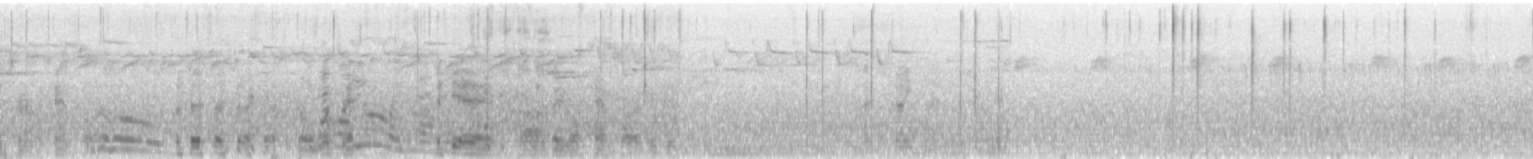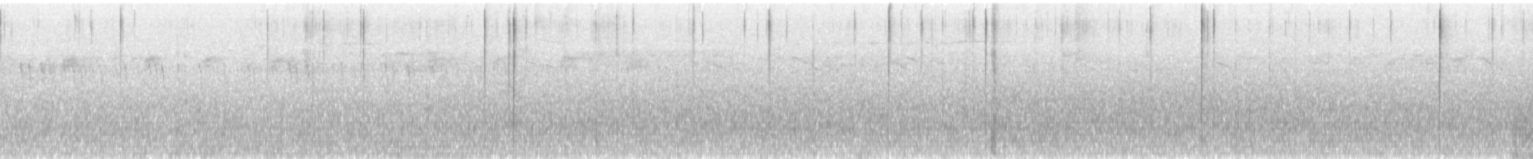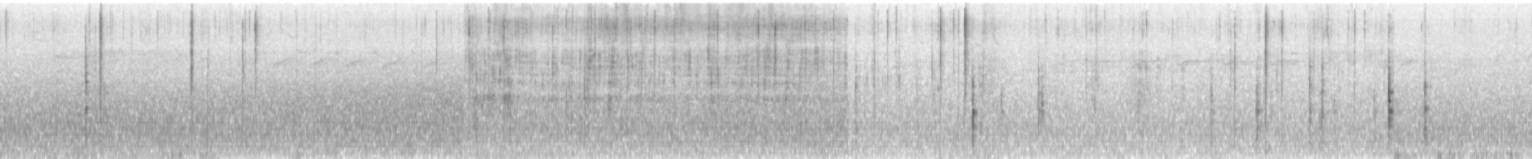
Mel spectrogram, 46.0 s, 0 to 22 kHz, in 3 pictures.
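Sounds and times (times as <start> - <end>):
fire hiss: 0.0 - 7.0, 20.1 - 45.9
campfire crackling and popping: 0.0 - 45.9.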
